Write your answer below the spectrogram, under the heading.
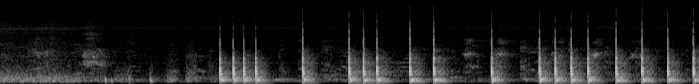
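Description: A bird pecking hard and fast in the morning, sharp woody knocks coming in quick, uneven bursts like typewriter keys, loud after a softer, murmuring opening of a couple of seconds.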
